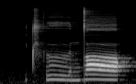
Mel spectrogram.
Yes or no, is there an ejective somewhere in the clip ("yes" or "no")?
yes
